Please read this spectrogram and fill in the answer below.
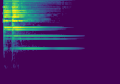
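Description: Notification-bell sound effect of a subscribe animation: a bright chime struck twice in quick succession, ringing with several tones and fading out within about a second and a half.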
